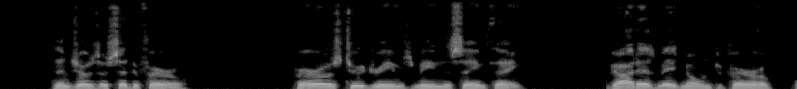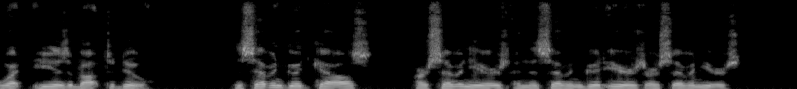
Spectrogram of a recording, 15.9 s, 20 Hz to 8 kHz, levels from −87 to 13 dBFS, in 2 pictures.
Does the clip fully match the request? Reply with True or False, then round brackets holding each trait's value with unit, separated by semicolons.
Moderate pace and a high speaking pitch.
False (145 wpm; 135 Hz)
